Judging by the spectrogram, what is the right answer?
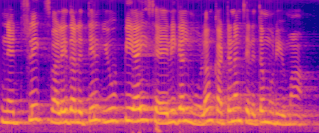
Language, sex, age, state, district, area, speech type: Tamil, female, 18-30, Tamil Nadu, Cuddalore, rural, read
